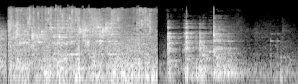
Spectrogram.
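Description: Kitchen tap running into a sink for about two seconds, then stopping suddenly, followed by a few light knocks as a plate is handled for washing.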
